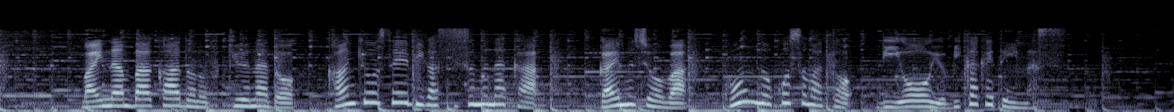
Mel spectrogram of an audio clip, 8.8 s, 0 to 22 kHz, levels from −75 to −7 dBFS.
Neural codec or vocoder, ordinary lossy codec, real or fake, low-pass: none; none; real; none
